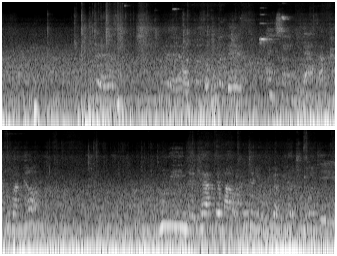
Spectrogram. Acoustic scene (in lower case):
bus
